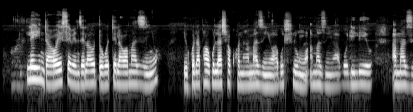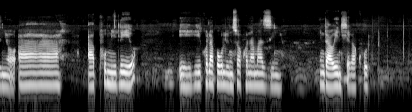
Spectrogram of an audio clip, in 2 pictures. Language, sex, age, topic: North Ndebele, female, 25-35, health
